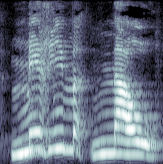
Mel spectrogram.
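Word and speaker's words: μεριμνάω: C'est la racine Merim Nao. Merim Nao. Ça s'écrit comme ça se prononce. M-E-R-I-M. N-A-O, Merim Nao, ça veut dire ne prends pas soin de quelque chose qui t'emmène dans le souci.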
